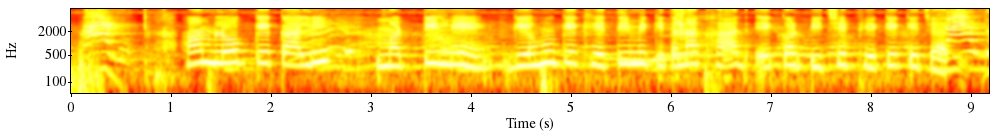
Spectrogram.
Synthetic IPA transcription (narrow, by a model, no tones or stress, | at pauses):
həmloɡkekaliməʈːimeɡeɦũkekʰet̪imẽkɪt̪nakʰa̰d̪ḛkəɽpit͡ʃʰepʰekeket͡ʃae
